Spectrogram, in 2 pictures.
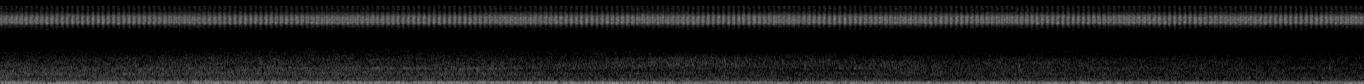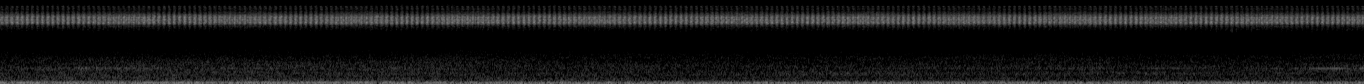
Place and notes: Kelmė, Lithuania, night at cemetery
standing at cemetery and listening to night's soundscape
Kelmės rajono savivaldybė, Šiaulių apskritis, Lietuva, 23 July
